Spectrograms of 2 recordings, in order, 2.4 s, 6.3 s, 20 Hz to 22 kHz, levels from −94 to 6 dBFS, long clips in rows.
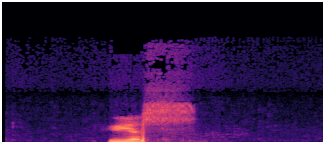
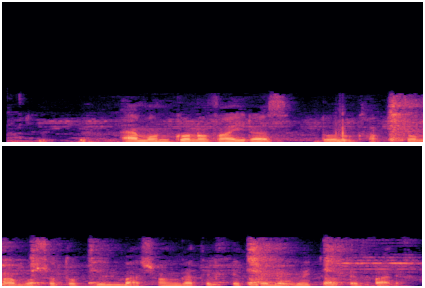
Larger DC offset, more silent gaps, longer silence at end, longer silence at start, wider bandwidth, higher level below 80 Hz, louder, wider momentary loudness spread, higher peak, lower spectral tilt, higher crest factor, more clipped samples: neither; neither; first, 0.95 s vs 0 s; first, 0.8 s vs 0.05 s; first, 16 kHz vs 8 kHz; about the same, -64 dBFS vs -60 dBFS; about the same, -17 LUFS vs -19 LUFS; about the same, 18 LU vs 16 LU; about the same, -2 dBFS vs -2 dBFS; about the same, -5 dB/octave vs -5 dB/octave; about the same, 20 dB vs 18 dB; neither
